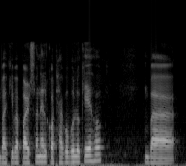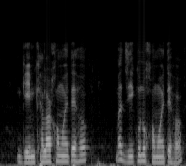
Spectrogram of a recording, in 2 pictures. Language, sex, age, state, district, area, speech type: Assamese, male, 30-45, Assam, Sonitpur, urban, spontaneous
